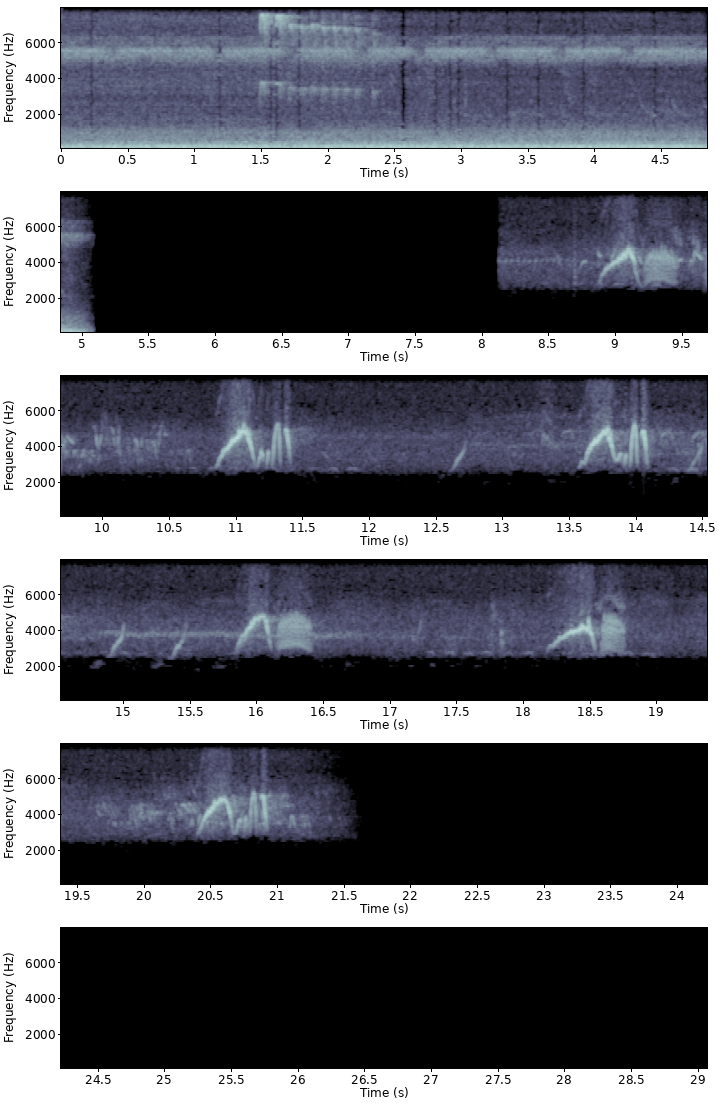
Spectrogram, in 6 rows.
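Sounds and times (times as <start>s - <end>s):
bird singing raspy songs: 1.5s - 2.6s, 8.2s - 21.6s
soft bird notes: 1.5s - 2.7s.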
